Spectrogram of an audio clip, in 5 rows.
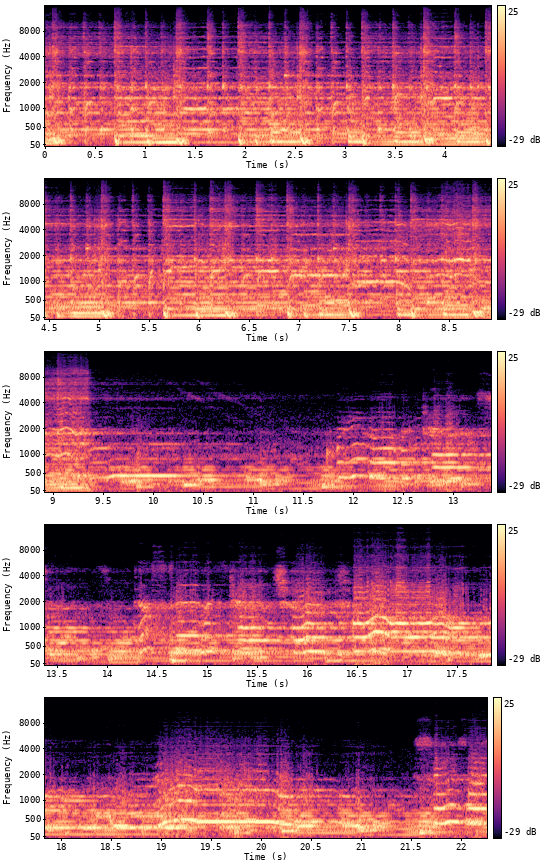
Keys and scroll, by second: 8.6 ctrl+shift+i.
